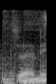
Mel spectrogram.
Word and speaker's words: Jah9: Well, Jah9 is my name on my birth paper. Jah9. So it's spelled out Janine.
